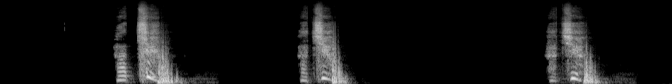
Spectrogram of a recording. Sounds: Sneeze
